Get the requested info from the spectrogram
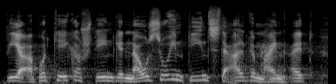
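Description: Officious pharmacist for 1950s radio play: forceful, sharp-edged, emphatic, immovable rule follower. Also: male voice, a little high, a little fast. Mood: stiff, officious. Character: rigid, conscientious male pharmacist, stubborn stickler for rules. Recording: vintage 1950s radio recording.

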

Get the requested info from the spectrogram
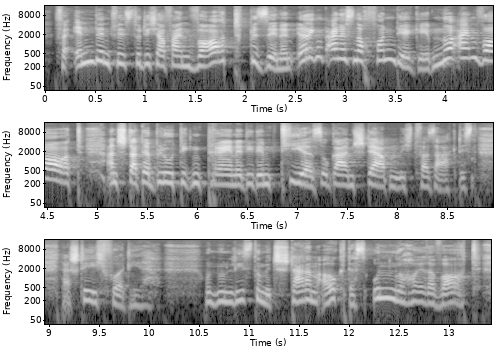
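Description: An actress playing a fanatical, vengeful young princess in a classical radio tragedy, declaiming fiercely and insistently. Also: female voice, mid-range voice, a bit bright, lightly acted. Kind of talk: intense classical stage-style radio tragedy acting.

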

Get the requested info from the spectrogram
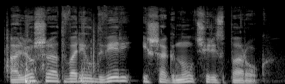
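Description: A man's voice: mid-range voice, expressive, moderate pace, noisy background. A man reading scripted literary narration as the narrator of a dramatized audiobook.

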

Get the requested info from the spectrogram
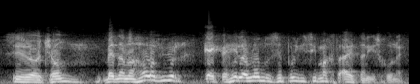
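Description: An actor playing a wry, gruff London police inspector in an old radio play, colloquial and theatrically expressive. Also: male voice, medium pitch, fairly quick, close to an everyday voice. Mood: wry, chatty. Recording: muffled phone-like old radio recording, faint noise.

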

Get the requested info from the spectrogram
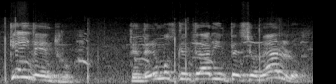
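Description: A man's voice: very high-pitched, wildly swooping pitch, moderate pace, noisy background, full character voice. A man playing a suspicious Brazilian customs officer in a radio drama, questioning insistently and probingly.

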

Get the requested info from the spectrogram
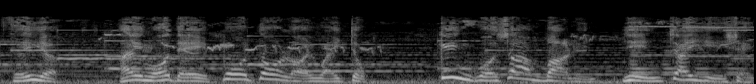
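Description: Solemn old tribe shaman for radio drama, high pitched, really drawn out and theatrical. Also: sing-song, takes it slowly, over loud music, full character voice. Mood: solemn, mysterious. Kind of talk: Cantonese radio drama acting.

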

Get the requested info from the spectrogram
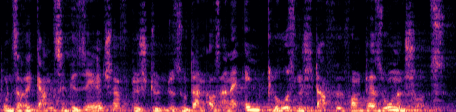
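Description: An actor playing a gruff, condescending bodyguard with a dismissive, sardonic manner in a German radio drama. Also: male voice, mid-range voice, lively intonation, moderate pace, lightly acted. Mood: exasperated. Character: gruff, condescending male bodyguard, strong and scornful. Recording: echoey hall, distant from mic.

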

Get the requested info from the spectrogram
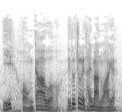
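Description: Man acting a low-key young office worker narrating. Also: lively intonation, a little fast, a little mellow, slight background noise, close to an everyday voice. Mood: friendly, casual. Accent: Hong Kong Cantonese. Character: bemused, easygoing young male office worker narrating his story. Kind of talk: radio drama narration and dialogue. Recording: music behind the voice.

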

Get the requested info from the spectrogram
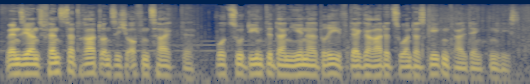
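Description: An actor playing a brooding, lovelorn man who tells his story in a German radio play, measured and earnest. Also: low-pitched, fairly even intonation, faint music behind, close to an everyday voice. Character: brooding, lovelorn returning man, former painter's apprentice. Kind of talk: literary first-person narration in German radio play.

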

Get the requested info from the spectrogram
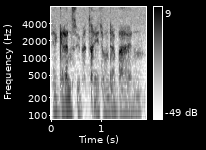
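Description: An older man acting in a literary radio drama as a bitter, mistrustful old blind prisoner, halting and brooding. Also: lowish voice, level tone, sharp tone, slight background noise. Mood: bitter, despairing. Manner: slow, halting, brooding delivery.

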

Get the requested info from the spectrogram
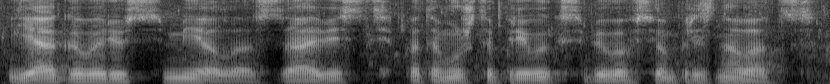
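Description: A man acting a cool, self-analysing young gentleman officer who narrates a radio play in a measured, detached manner. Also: low-pitched, lively intonation. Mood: detached, reflective. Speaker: narrator and lead character.

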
